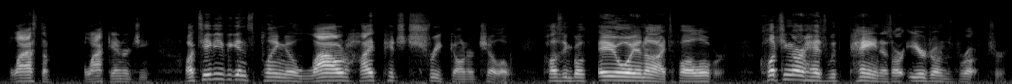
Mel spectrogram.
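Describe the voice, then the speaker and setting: A man giving an expressive dramatic reading of a fan fiction story as an amateur narrator. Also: a little high, dry recording.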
